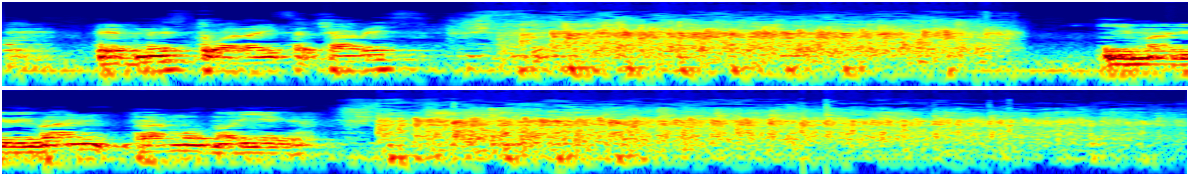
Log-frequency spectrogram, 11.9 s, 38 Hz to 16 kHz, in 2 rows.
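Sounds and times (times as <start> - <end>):
speech: 0.5 - 3.9, 5.5 - 9.2
audience applauding: 2.3 - 5.1, 7.7 - 11.8.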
